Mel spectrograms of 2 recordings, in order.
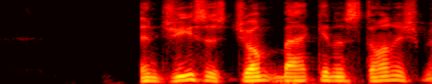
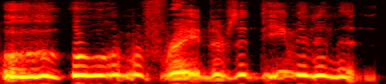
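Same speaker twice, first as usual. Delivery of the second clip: much higher, louder hammed-up fright; mock panic; 5 dB louder than usual. Pastor imagining Jesus panicking over a demon, mock terror. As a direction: squeal it like a spooked coward. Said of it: "And Jesus doesn't go".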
